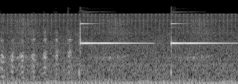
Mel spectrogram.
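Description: Two identical high electronic dings, each held steady for about three-quarters of a second, the second following about a second after the first.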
